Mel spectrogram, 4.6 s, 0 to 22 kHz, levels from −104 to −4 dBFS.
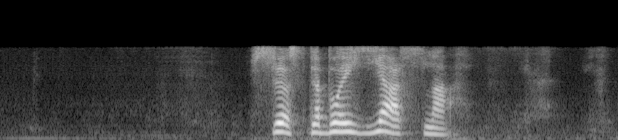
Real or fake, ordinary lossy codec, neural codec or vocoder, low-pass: fake; none; codec, 16 kHz in and 24 kHz out, 0.8 kbps, FocalCodec, streaming, 65536 codes; 5.4 kHz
